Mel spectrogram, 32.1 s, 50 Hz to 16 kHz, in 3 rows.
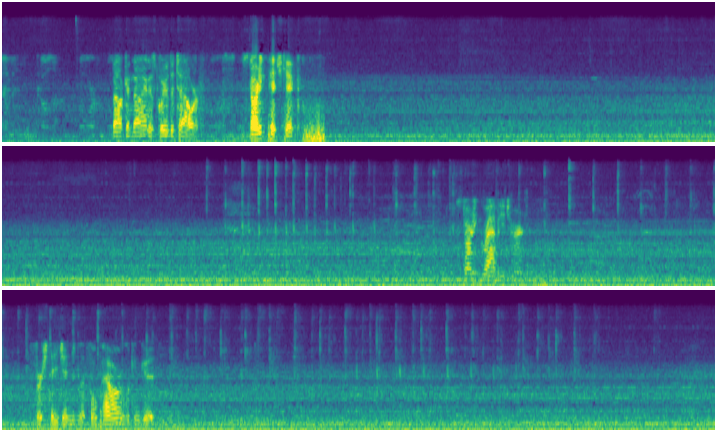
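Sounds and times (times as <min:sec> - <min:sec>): rocket engine rumble: 0:00.0 - 0:32.0
sharp clicks: 0:13.7 - 0:30.4.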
